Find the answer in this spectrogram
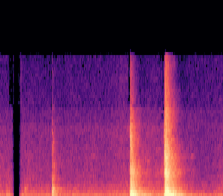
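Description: A clear acrylic stamp block knocks twice against a hard surface, two sharp taps about a third of a second apart, as the flower stamp is inked.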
